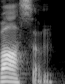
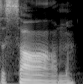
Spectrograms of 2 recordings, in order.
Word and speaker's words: Assam: Assamese is an awesome language in the awesome Indo-Aryan branch of Indo-European, and is spoken primarily in the awesome Indian state of Assam. Wait, what do you mean it's pronounced Assam?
